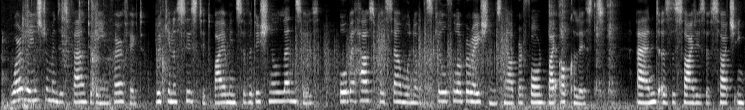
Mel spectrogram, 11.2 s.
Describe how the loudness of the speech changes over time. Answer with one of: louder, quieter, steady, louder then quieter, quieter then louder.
steady.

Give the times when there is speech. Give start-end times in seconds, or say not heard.
0.1-11.1.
